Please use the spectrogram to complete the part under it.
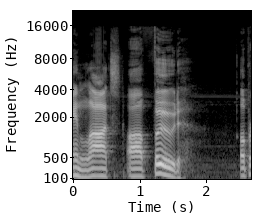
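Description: A man sings out loudly, close by.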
